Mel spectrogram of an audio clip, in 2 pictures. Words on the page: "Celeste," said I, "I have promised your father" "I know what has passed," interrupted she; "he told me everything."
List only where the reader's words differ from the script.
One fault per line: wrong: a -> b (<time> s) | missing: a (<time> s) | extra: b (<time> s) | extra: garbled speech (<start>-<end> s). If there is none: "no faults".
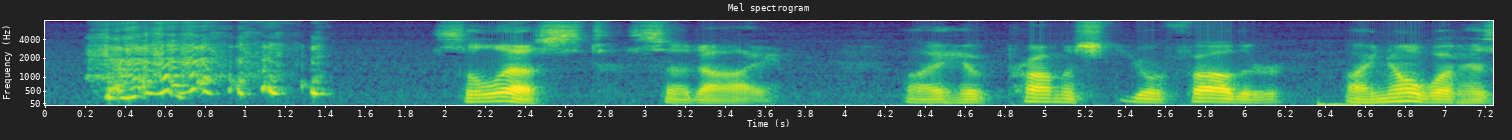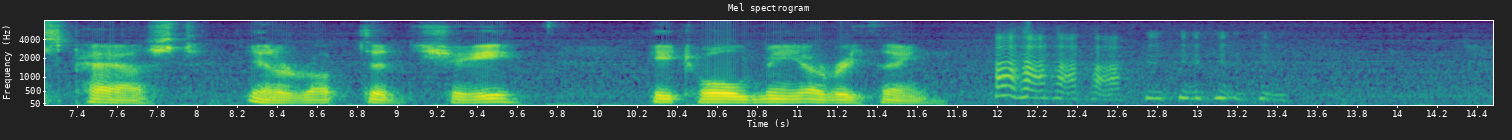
no faults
